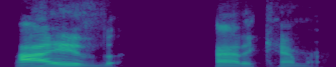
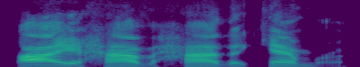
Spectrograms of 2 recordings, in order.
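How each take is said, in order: First: 'I have' is shortened to one syllable. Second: 'I have' is said as two full words. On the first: The speaker calls it right. "They normally use the contraction" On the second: The speaker calls it wrong. "We rarely say"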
